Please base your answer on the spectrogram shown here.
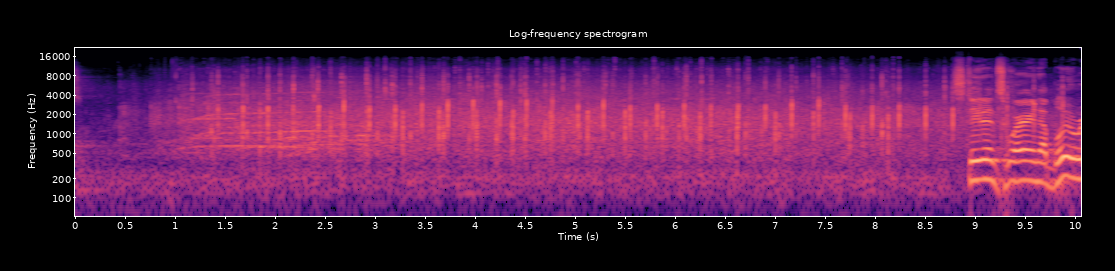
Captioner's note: applause, cheering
